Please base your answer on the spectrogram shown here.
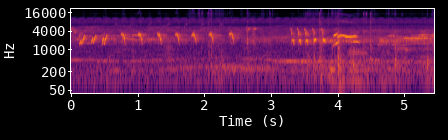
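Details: Oriental magpie-robin of the Kalimantan form singing vigorously to make other magpie-robins answer: a run of short, sharp chirps about four per second for three seconds, then a quick, rising warbled phrase, over a faint steady insect-like hum.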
